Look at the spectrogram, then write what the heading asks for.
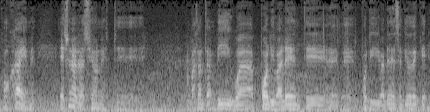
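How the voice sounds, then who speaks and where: A man in casual conversation about the theatre, speaking haltingly and often correcting himself. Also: fairly low pitch, steady tone, background noise. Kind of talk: casual interview conversation about a stage play.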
